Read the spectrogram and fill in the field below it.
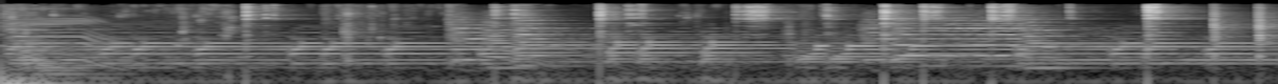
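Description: Cooked carrots and a little of their cooking liquid are tipped into a blender, giving scattered clinks and knocks of glass and utensils with soft liquid splashes and drips, fairly quiet and close with no talking.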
